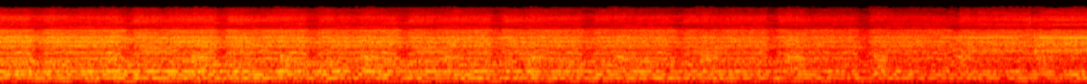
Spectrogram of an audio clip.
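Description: Ambient soundtrack music: a dense, sustained drone of layered chant-like voices, easing a little in loudness toward the end.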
